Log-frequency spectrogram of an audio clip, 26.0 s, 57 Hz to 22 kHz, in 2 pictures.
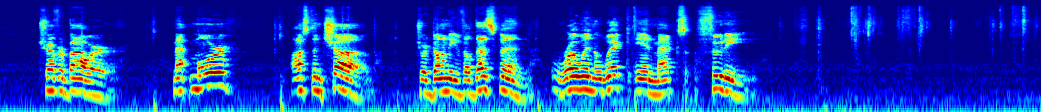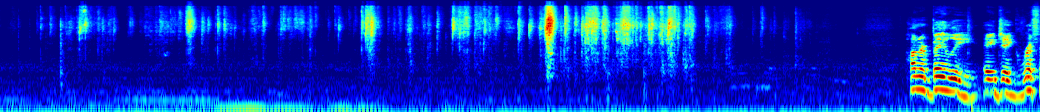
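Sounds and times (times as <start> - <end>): foil card pack crinkling and tearing: 10.1 - 23.1.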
